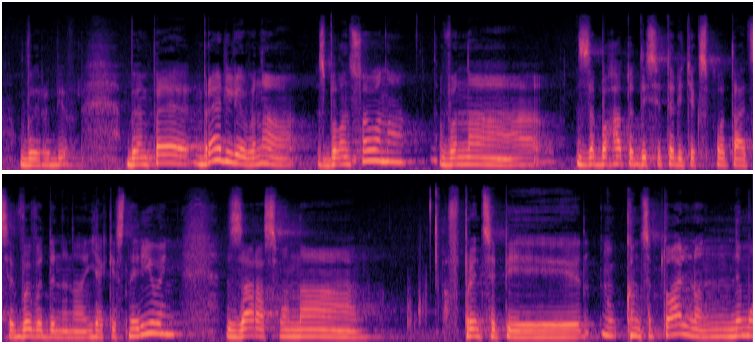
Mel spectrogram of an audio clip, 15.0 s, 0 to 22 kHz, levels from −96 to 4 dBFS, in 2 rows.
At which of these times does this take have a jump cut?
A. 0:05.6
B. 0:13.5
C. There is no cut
A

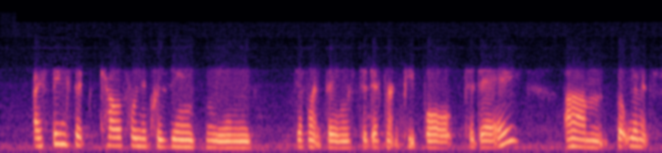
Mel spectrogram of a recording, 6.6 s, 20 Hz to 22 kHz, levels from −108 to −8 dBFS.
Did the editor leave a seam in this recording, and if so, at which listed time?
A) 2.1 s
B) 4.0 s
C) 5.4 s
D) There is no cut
A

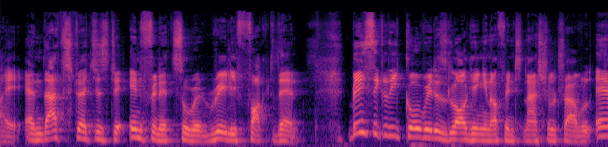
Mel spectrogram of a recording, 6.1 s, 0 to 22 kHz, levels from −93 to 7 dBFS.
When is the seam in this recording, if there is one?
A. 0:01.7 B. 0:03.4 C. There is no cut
B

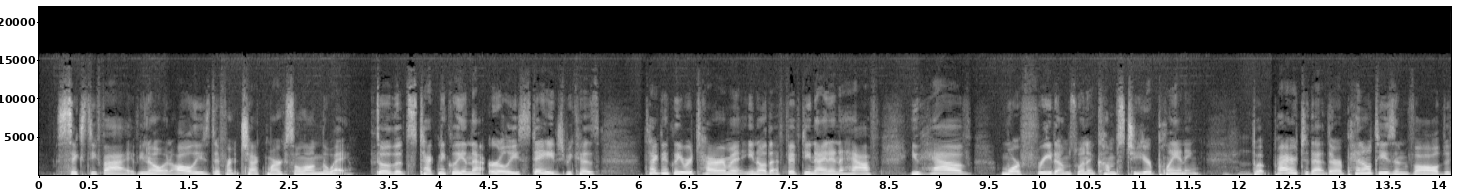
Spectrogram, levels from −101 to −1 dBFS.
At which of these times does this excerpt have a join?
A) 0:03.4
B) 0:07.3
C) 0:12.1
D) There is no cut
A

